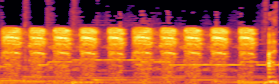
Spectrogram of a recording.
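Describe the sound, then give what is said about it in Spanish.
A bird calls over and over, about ten short, shrill notes in a steady, even rhythm, fairly loud, with a faint low hum underneath and no voices. “Era él, ese pájaro era él. No había duda, era su voz, que ahora solo decía...”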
